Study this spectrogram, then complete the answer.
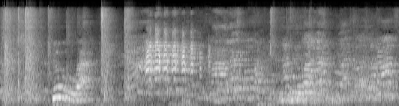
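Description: A group of children claps sharply a couple of times, the crisp slaps mixed in with lively chanting voices and some giggling.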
